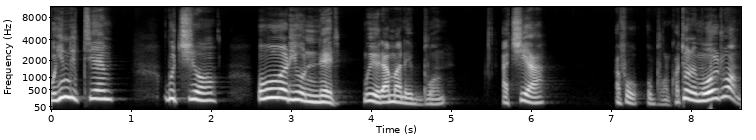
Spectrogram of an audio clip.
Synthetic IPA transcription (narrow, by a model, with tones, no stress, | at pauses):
bu˨ɲi˦n˦di˨ti˦e˦m | bu˦t͡ʃi˦o˦ | o˦wo˦a˦ɾi˦o˨ne˨d | mu˦je˨ɾa˨˦ma˨ne˨bʷo˨˦m | a˨t͡ʃi˦a˨ | a˨fo˨o˨bʷo̰˨mka˨to˦ne˨m˦o˨˦ɾo˦˨m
